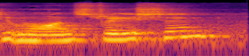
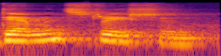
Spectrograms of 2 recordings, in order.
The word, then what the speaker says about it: demonstration: next word is demonstration it's not demonstration but demonstration and there are four syllables to it Dan menstruation demonstration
